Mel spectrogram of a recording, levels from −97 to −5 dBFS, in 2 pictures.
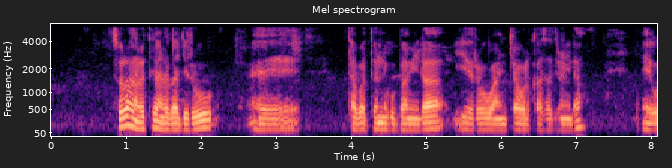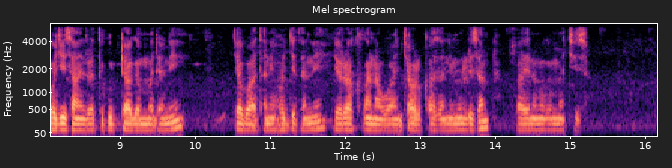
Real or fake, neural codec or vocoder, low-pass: real; none; 5.4 kHz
